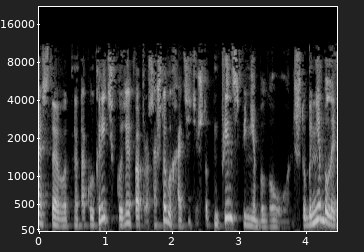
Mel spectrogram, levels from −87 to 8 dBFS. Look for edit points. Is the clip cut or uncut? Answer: uncut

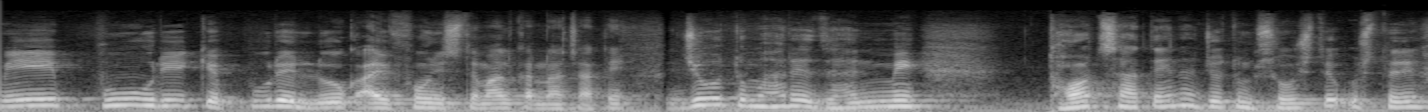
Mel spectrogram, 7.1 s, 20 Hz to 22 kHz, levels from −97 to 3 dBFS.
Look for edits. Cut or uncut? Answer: cut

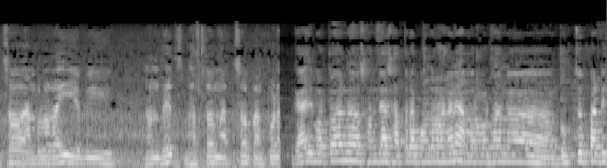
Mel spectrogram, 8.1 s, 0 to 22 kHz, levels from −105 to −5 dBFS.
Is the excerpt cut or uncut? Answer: cut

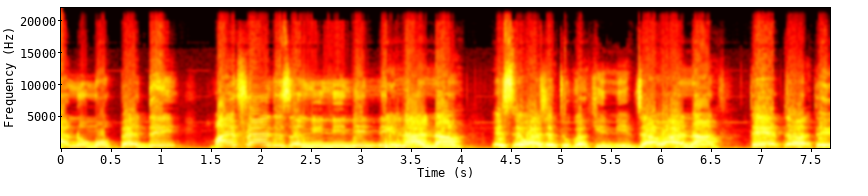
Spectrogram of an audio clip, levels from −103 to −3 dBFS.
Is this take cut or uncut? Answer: cut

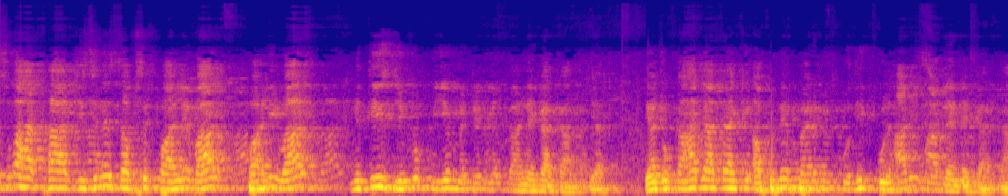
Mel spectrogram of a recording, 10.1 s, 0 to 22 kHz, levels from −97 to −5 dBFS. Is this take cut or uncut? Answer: cut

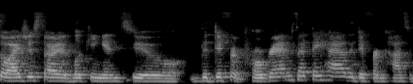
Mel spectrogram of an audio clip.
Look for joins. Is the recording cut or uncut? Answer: cut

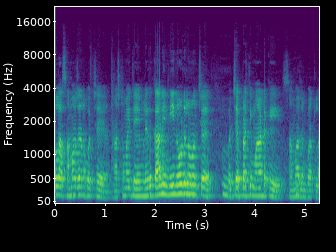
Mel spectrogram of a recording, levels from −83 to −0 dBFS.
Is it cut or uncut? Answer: uncut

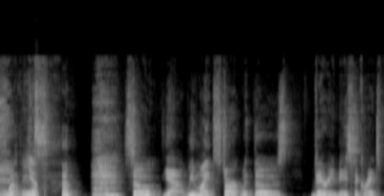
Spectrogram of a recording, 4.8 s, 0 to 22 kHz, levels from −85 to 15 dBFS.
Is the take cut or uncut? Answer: cut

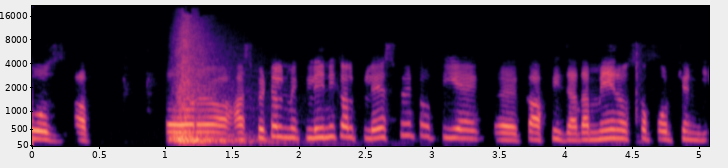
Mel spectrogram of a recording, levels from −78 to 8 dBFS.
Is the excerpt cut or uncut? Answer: cut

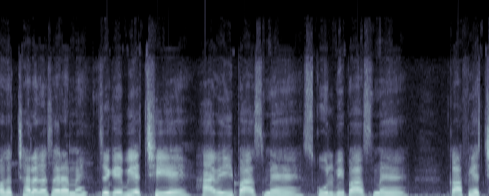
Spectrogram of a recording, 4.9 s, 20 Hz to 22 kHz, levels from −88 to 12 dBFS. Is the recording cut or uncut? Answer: cut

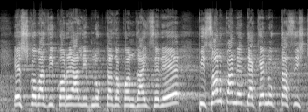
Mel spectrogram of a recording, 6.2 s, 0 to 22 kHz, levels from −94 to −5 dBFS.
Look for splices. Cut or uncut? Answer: uncut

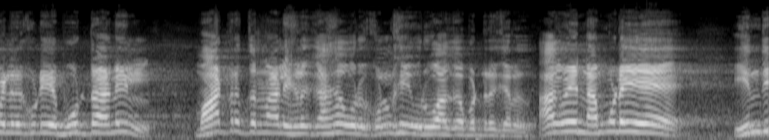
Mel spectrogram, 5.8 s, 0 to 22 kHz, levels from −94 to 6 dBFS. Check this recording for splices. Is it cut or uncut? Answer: cut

